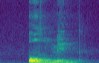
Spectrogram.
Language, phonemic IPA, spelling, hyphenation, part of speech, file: Dutch, /ˈɔn.mɪn/, onmin, on‧min, noun, Nl-onmin.ogg
- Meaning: conflict, disagreement, falling out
